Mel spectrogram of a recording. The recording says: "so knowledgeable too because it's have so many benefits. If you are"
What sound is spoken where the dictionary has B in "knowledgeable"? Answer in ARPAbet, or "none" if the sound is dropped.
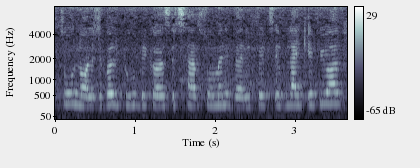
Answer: B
